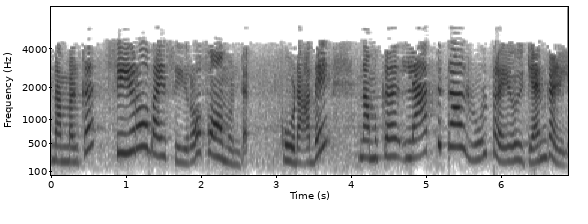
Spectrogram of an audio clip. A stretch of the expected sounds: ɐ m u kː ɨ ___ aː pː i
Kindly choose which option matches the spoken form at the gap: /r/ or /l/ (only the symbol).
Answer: l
